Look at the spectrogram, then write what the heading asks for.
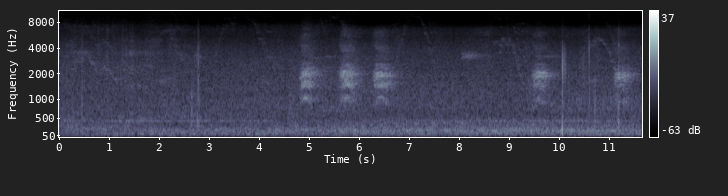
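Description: A bird calling: three short calls in quick succession about five seconds in, then two more near the end. A sharp click comes about ten seconds in, over a steady background noise.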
